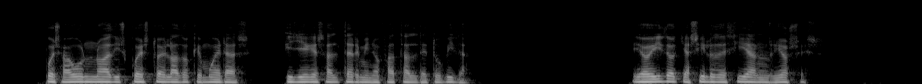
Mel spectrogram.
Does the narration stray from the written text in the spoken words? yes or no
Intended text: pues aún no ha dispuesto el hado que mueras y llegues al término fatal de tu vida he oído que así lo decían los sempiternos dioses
yes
